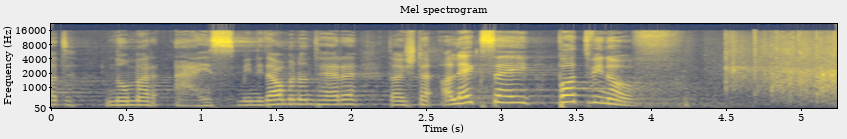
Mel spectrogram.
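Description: A woman speaks warmly into a microphone, heard through loudspeakers in an echoing hall.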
